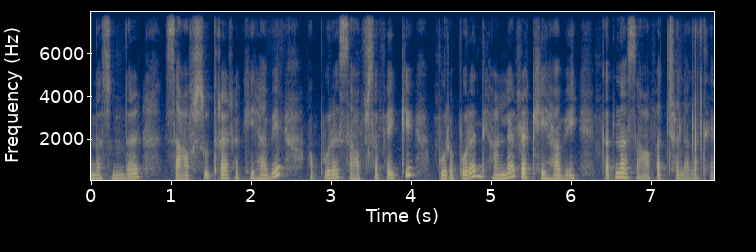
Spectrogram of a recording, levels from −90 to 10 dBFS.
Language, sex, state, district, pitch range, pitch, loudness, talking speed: Chhattisgarhi, female, Chhattisgarh, Rajnandgaon, 155-185 Hz, 165 Hz, -25 LUFS, 145 wpm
